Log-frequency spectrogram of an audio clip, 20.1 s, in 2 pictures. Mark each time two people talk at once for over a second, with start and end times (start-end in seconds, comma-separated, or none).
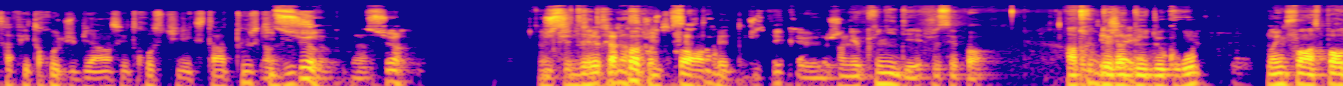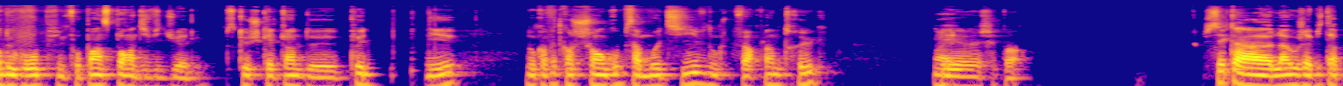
4.1-5.6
